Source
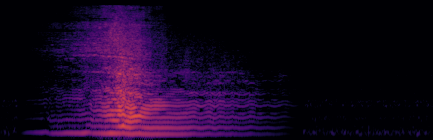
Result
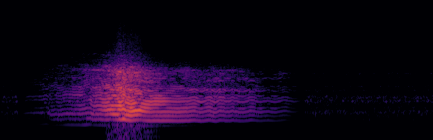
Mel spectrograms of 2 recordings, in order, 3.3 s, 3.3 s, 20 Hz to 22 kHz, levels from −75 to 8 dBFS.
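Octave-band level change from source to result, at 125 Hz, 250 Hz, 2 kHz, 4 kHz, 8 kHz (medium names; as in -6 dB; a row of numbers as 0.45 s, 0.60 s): under -25 dB, under -20 dB, +2.5 dB, -2.0 dB, under -20 dB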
